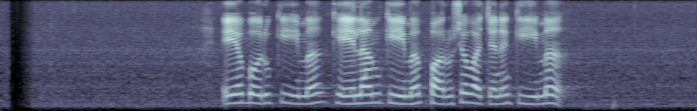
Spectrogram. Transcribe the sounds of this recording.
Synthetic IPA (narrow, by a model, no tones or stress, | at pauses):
ejəboɾukiːməkeːlamkiiməpaɾuʃəʋat͡ʃənəkijːmə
